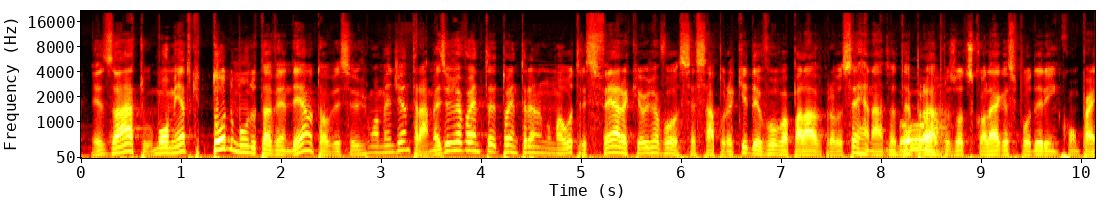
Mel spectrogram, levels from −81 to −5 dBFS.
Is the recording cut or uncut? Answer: uncut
